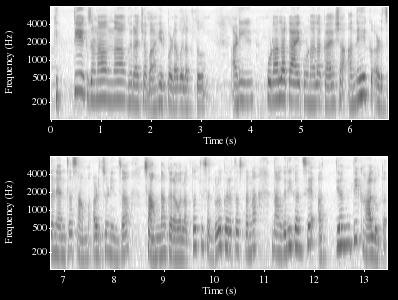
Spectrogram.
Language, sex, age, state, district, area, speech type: Marathi, female, 60+, Maharashtra, Sangli, urban, spontaneous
